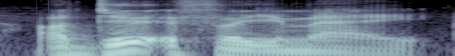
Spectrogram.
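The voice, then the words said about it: Put-on English London accent. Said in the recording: “if this guy has an English accent ... I sound like I'm from London.”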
